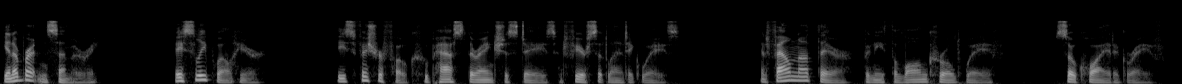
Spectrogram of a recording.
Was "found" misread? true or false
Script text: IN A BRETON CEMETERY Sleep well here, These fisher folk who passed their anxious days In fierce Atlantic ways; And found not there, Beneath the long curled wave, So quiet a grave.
false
